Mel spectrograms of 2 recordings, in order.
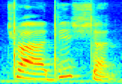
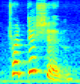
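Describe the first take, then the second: First: It is said slowly, syllable by syllable. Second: It is said fastest of all.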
